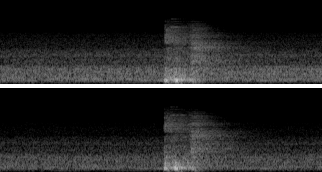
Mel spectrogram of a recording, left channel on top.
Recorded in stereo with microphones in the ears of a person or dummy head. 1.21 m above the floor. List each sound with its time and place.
1.6 s footsteps: 35° right (ahead or behind), 1.8 m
